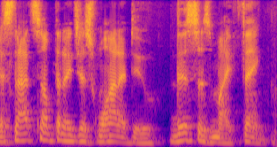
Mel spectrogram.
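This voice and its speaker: The speaker is a man of medium pitch. His voice is somewhat breathy. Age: 60s. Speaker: executive coach. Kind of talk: interview.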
